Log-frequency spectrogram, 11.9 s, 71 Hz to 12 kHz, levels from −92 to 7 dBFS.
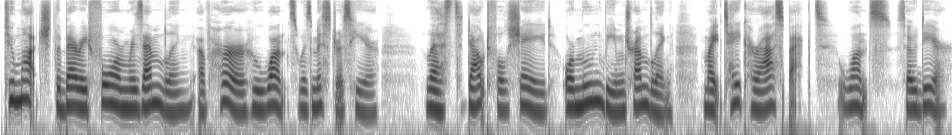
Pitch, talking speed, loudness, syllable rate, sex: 205 Hz, 130 wpm, -22 LUFS, 3.4 syllables/s, female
